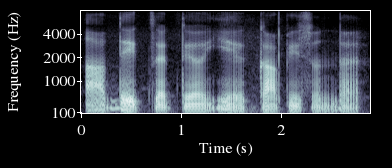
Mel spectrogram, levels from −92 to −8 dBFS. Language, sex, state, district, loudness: Hindi, female, Punjab, Kapurthala, -21 LUFS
